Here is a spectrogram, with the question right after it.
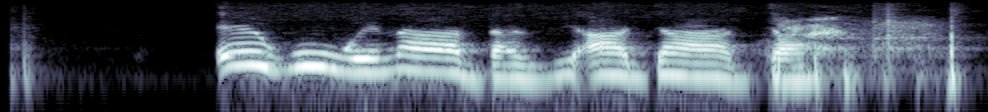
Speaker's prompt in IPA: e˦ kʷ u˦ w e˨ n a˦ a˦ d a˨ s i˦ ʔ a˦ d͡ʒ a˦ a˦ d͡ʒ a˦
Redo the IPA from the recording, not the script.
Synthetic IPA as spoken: e˦ ɡʷ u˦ w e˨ n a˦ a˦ d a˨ z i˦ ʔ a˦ d͡ʒ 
